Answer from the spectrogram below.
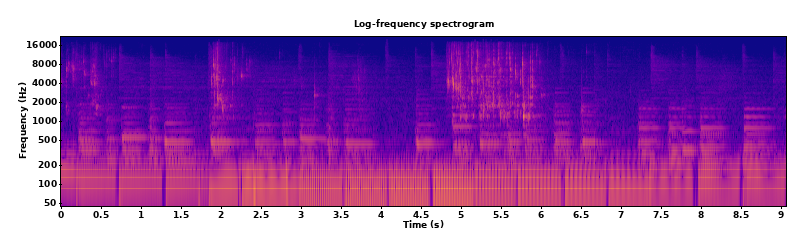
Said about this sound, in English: Add water, sake, and mirin to the pan used earlier.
